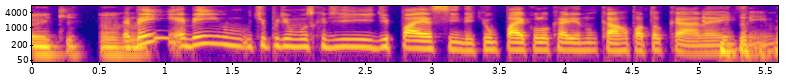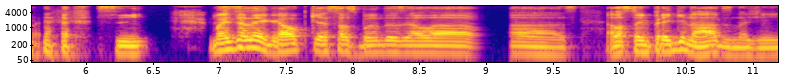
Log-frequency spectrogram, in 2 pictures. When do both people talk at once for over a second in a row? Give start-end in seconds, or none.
none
